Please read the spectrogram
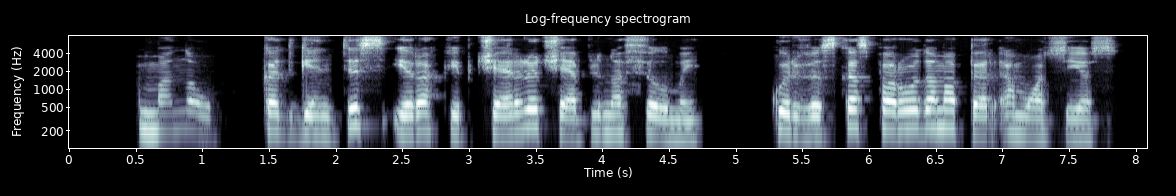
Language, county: Lithuanian, Šiauliai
